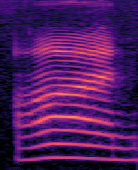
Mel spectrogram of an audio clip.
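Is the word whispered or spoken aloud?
aloud. It is spoken in a normal voice.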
